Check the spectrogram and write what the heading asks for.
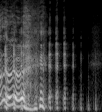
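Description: A man laughing: a high, wavering laugh that breaks into quick short pulses, about eight a second, growing fainter until they die out near the end.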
